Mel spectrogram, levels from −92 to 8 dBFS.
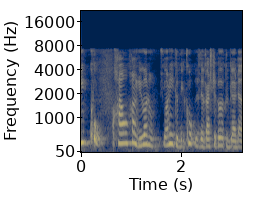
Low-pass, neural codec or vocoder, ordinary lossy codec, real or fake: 7.2 kHz; codec, 44.1 kHz, 3.4 kbps, Pupu-Codec; none; fake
